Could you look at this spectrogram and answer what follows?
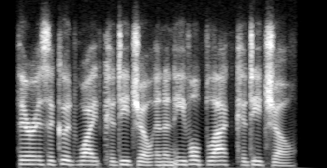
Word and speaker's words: Cadejo: The Cadejo, Spanish pronunciation, Caexo, is a supernatural spirit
